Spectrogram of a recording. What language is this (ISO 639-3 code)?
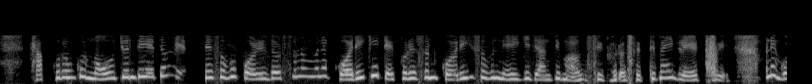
ori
